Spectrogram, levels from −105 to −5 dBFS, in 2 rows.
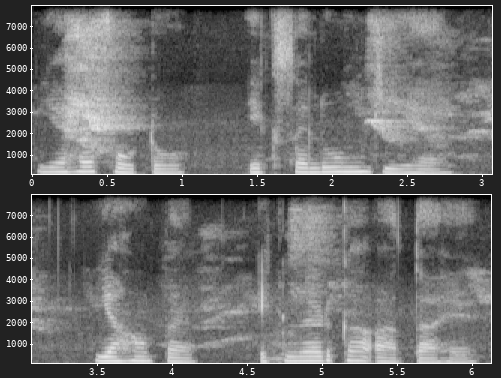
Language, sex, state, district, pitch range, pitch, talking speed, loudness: Hindi, female, Rajasthan, Bikaner, 175-210 Hz, 190 Hz, 110 wpm, -20 LUFS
